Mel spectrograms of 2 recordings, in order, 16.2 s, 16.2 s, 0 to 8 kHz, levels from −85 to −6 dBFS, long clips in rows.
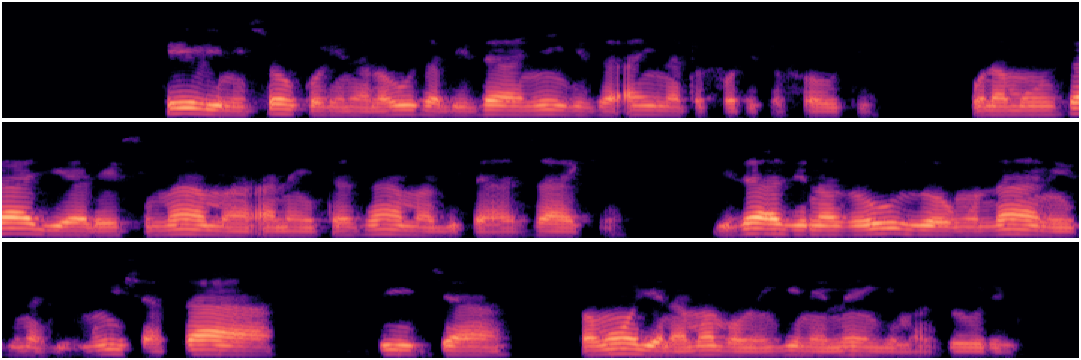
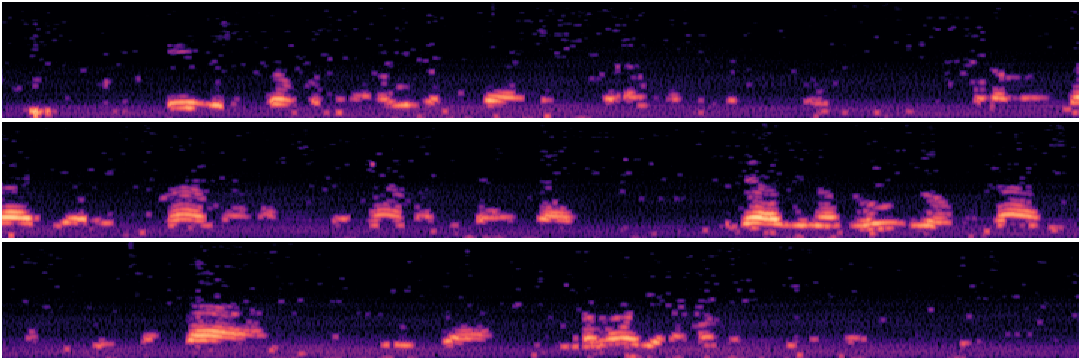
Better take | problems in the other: first | noise reduction (classical method spectral subtraction)

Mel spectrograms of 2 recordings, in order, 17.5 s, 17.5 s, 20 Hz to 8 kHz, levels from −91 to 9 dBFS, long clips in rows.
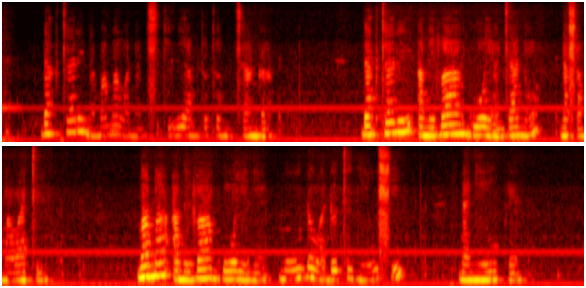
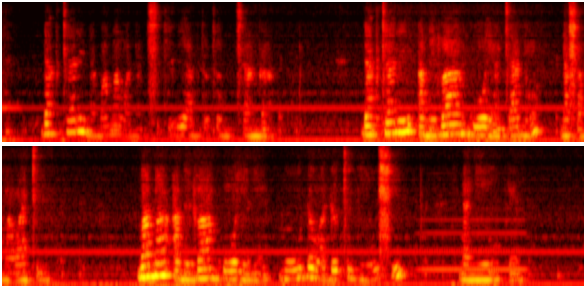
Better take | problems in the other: first | background sound (Bowed string instrument); 18 dB below the speech // room echo; dies away in 0.2 s

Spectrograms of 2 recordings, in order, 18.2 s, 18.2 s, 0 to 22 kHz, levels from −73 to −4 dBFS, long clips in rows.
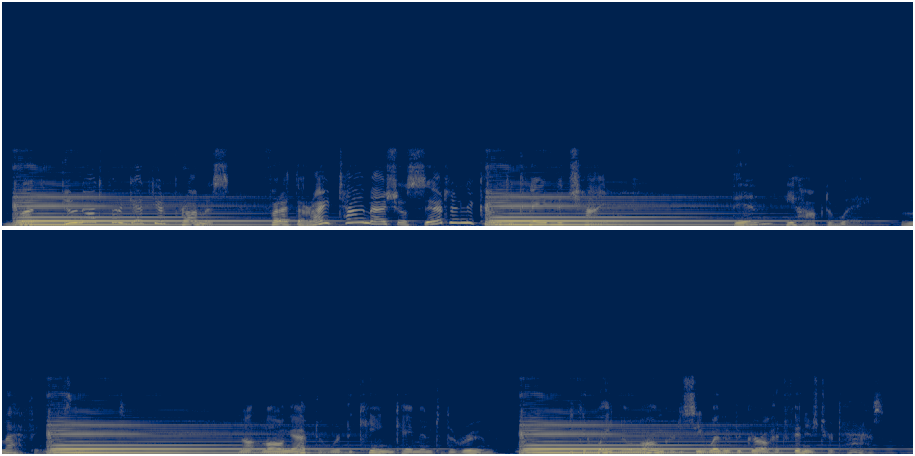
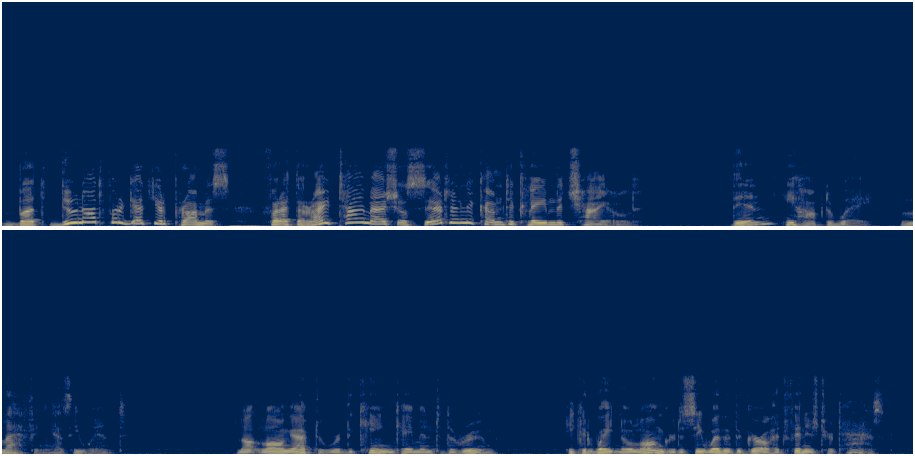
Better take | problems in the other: second | background sound (Bowed string instrument); 4 dB above the speech

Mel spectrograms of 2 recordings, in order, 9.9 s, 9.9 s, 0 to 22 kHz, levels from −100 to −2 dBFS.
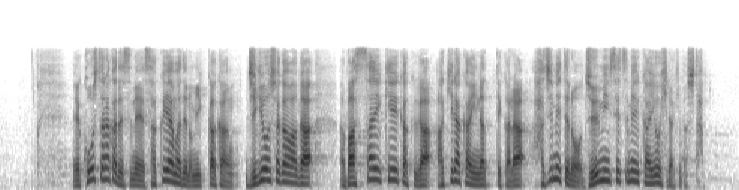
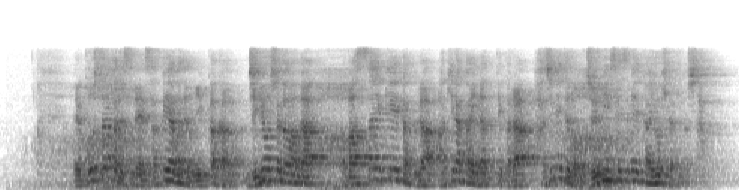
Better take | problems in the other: first | background sound (Breathing); 17 dB below the speech // room echo; dies away in 0.9 s

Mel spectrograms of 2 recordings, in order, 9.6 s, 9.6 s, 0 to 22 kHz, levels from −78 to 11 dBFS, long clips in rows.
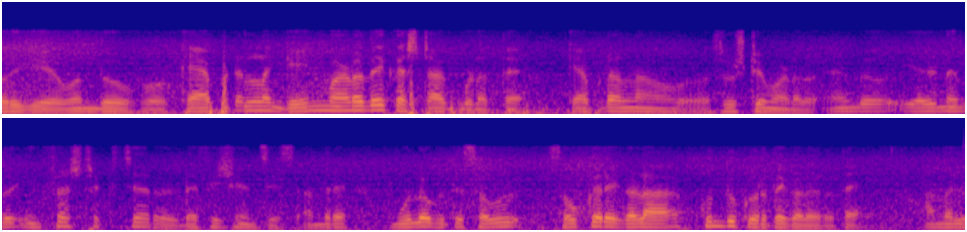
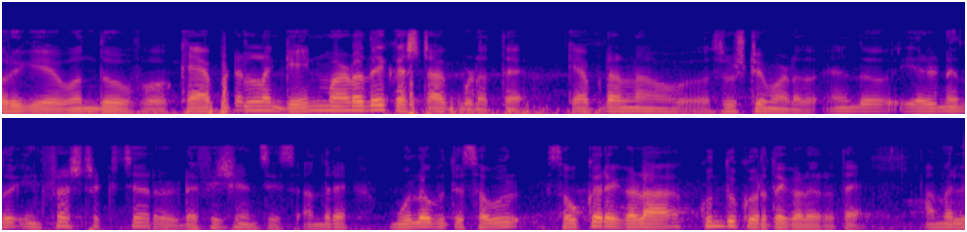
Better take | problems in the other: second | background sound (Ocean / Boat, Water vehicle); 17 dB below the speech

